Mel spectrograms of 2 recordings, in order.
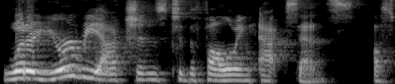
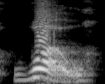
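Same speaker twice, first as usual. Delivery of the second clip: shocked gasp; 9 dB louder than usual. Shown as a demonstration. Teacher demos a shocked counselor gasping whoa. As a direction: gasp then a loud startled whoa. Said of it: "you don't wanna be like".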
